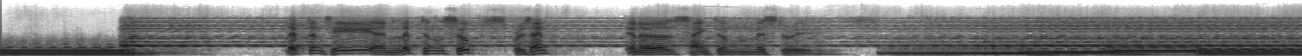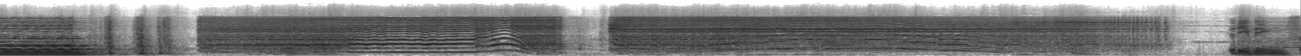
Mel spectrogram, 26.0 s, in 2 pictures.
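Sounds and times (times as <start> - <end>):
organ chords: 0.0 - 14.4
squeaking door creaking open: 1.2 - 8.9, 15.0 - 26.0
speech: 2.9 - 5.7, 6.3 - 9.0, 25.5 - 26.0.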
